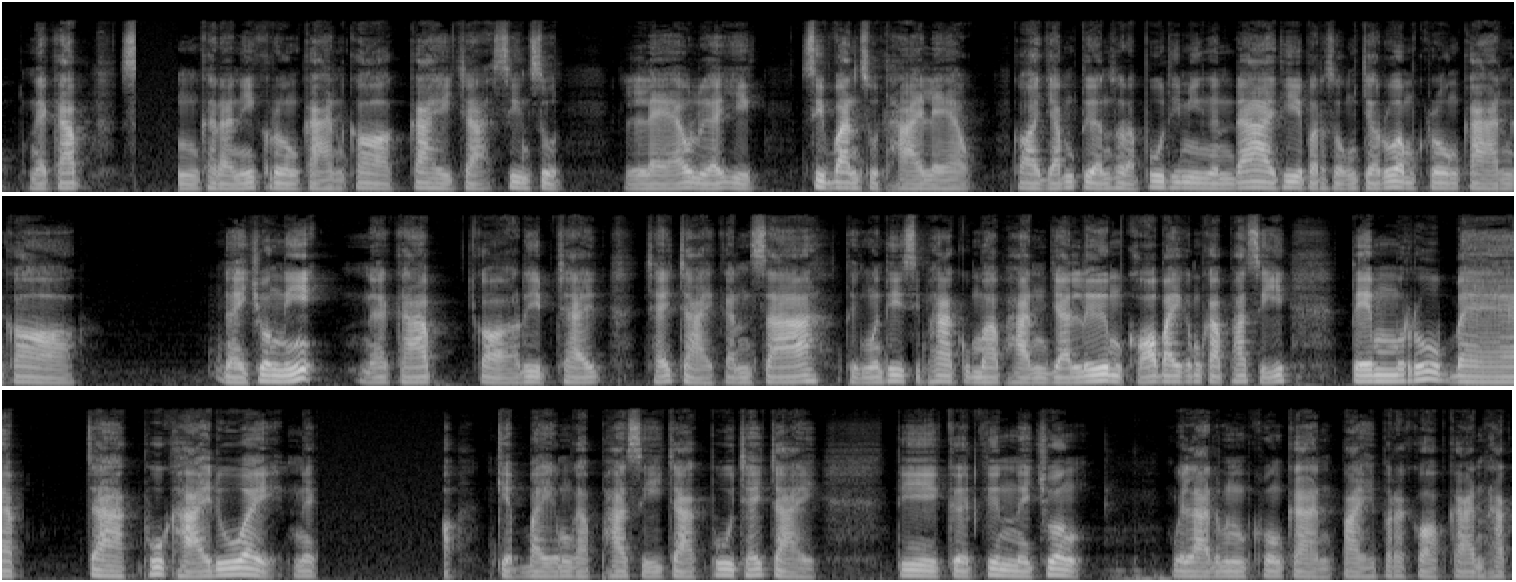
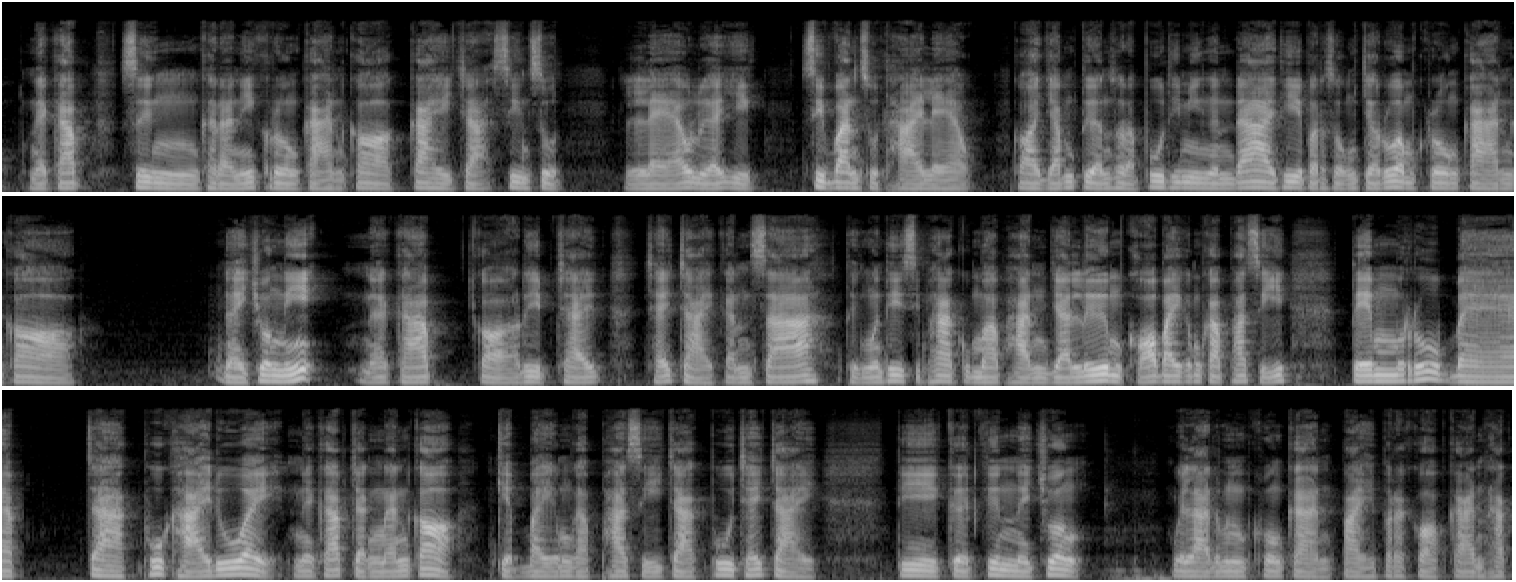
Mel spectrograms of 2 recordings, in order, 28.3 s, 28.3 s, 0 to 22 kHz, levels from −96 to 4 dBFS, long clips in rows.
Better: second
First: audio cutting out; at 1 s and at 21 s for 1 s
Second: none

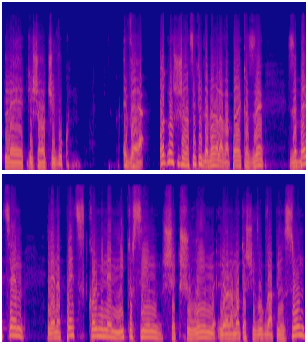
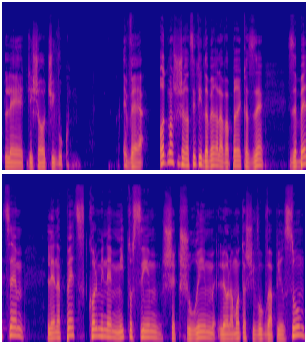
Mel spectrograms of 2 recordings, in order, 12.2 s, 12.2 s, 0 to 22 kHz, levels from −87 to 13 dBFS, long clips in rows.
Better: second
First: distortion; heavy; 16% of the sound clipped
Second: none

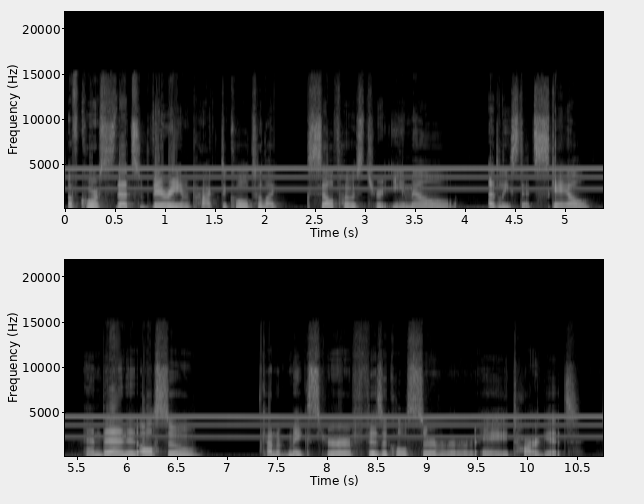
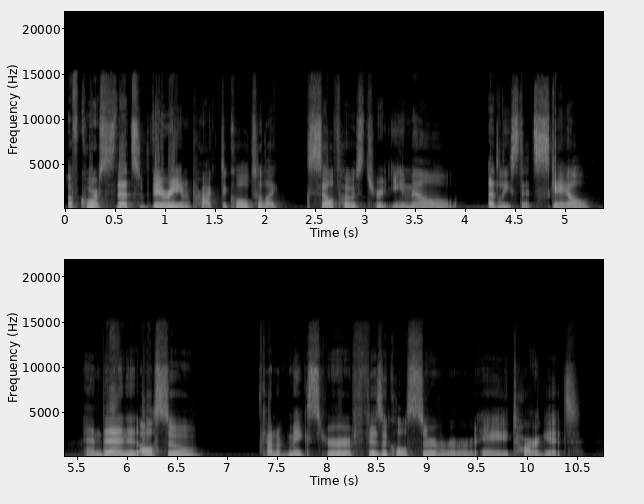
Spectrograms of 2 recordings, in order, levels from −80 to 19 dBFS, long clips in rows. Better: second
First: high-pitched whine; loud; throughout; 4.5 kHz, 10 dB below the speech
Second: none

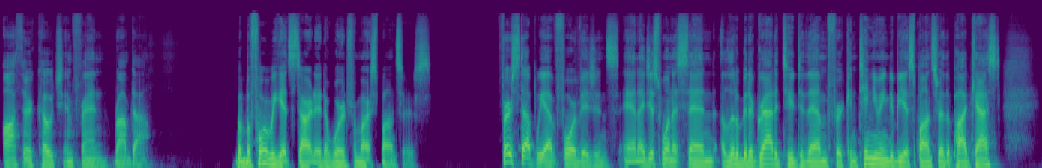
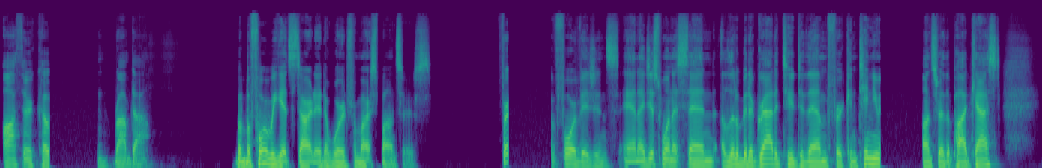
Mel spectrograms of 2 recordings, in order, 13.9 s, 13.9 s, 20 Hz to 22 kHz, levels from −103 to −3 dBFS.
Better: first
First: none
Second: audio cutting out; at 0.5 s for 0.5 s, at 7 s for 0.5 s and at 12 s for 0.5 s

